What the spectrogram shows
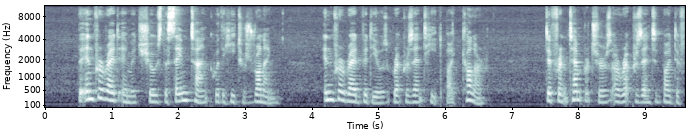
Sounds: speech

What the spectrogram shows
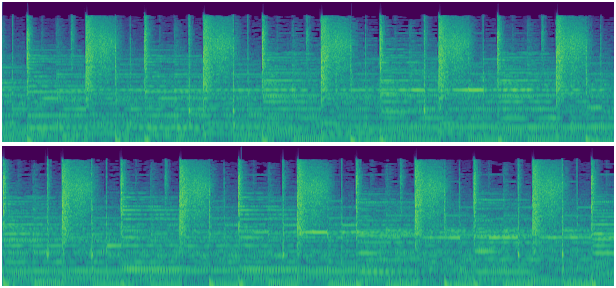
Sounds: music

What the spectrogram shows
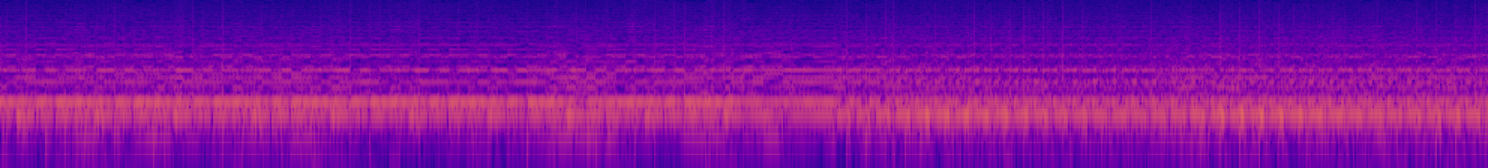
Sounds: sound effect

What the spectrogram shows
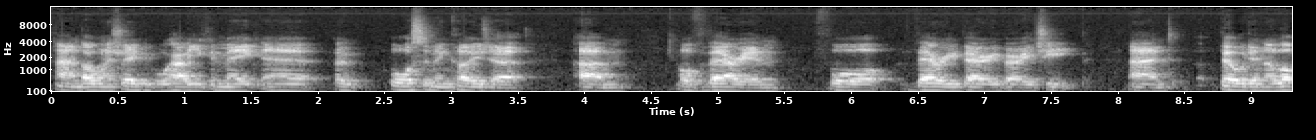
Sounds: inside a small room
speech

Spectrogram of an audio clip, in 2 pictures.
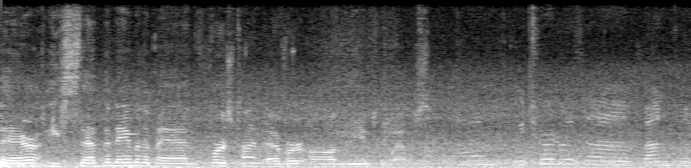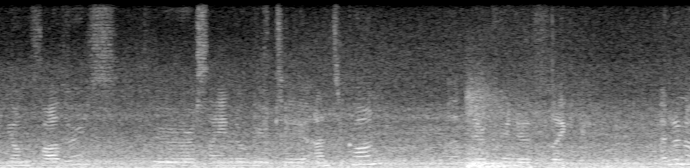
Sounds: vehicle
speech

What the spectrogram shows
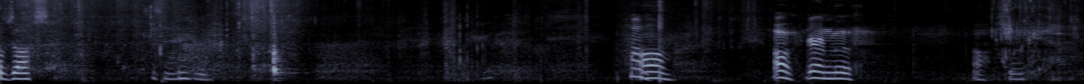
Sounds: outside, rural or natural
speech

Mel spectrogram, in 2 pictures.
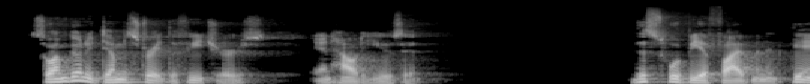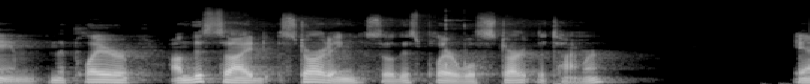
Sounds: speech

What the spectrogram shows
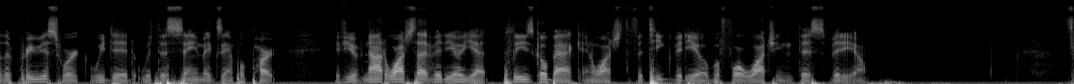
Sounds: speech

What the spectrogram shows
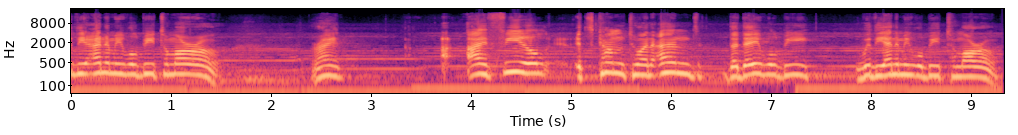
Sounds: music
narration
male speech
speech

